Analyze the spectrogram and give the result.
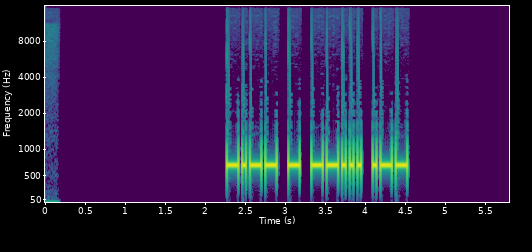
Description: Morse code, heard as a keyed tone, about 25 wpm, 700 Hz. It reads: YT7W
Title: DXCC-100 Call Signs - 4 Characters - Repeated 2x - 25wpm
